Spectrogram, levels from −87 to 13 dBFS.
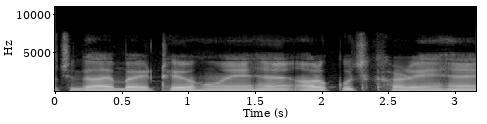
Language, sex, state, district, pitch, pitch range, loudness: Hindi, male, Jharkhand, Ranchi, 105 Hz, 100-125 Hz, -17 LUFS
